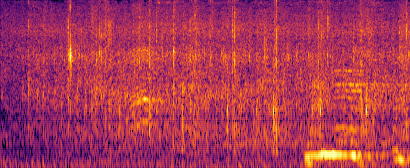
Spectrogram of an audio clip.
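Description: Audience applause at a pre-university college function in Harapanahalli, a dense patter of clapping mixed with a voice speaking over it at fairly close range.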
